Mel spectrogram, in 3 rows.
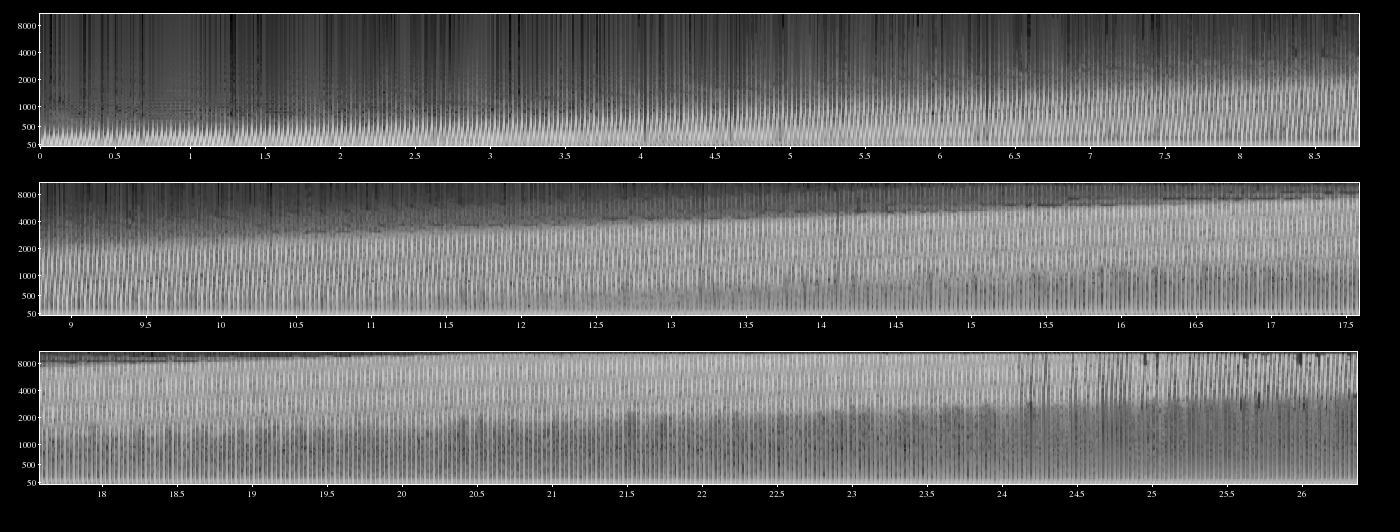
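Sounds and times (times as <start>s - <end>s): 
angry synth with sweeping filter: 0.0s - 26.3s.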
